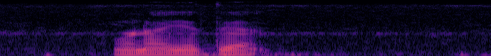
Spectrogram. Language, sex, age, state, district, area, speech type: Santali, male, 30-45, West Bengal, Birbhum, rural, spontaneous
